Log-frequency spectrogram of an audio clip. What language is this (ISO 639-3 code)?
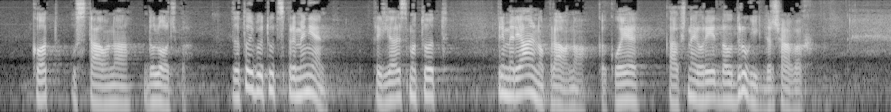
slv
